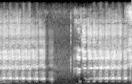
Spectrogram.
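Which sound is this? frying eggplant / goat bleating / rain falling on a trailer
goat bleating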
